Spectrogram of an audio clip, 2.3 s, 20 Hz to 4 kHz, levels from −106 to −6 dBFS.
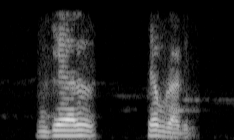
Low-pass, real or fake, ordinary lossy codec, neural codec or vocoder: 3.6 kHz; real; none; none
